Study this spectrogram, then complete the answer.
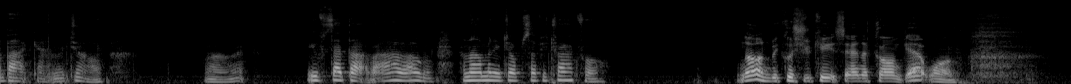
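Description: A woman speaks with agitation nearby.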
